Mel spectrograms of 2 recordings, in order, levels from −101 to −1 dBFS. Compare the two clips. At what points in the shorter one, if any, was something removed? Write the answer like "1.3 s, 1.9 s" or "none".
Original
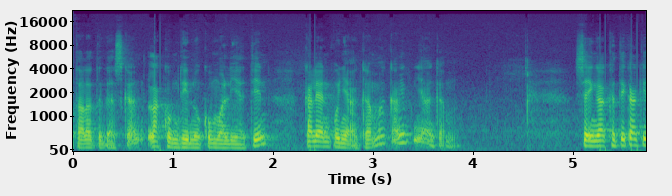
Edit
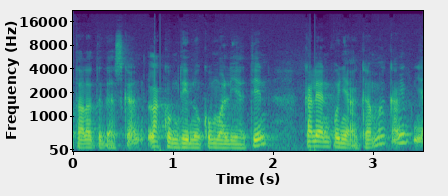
none

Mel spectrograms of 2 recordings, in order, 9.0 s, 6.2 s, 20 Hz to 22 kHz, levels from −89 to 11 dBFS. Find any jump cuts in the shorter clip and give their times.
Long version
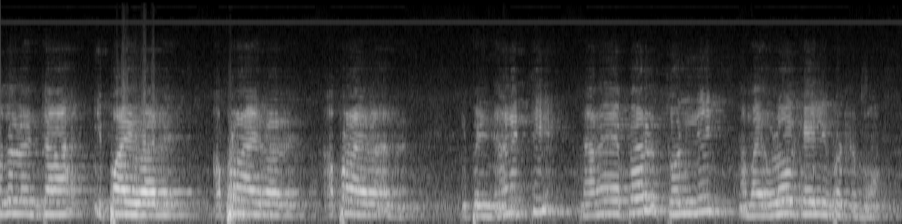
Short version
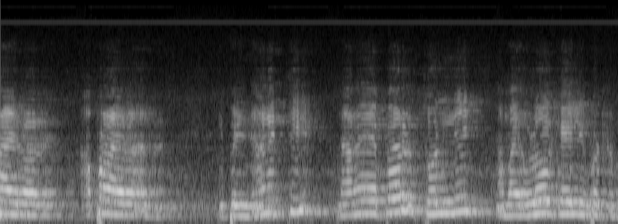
none

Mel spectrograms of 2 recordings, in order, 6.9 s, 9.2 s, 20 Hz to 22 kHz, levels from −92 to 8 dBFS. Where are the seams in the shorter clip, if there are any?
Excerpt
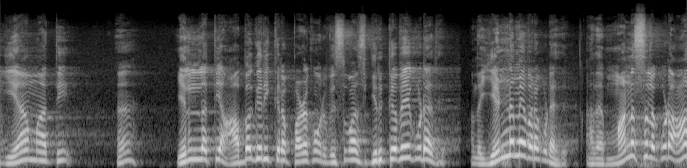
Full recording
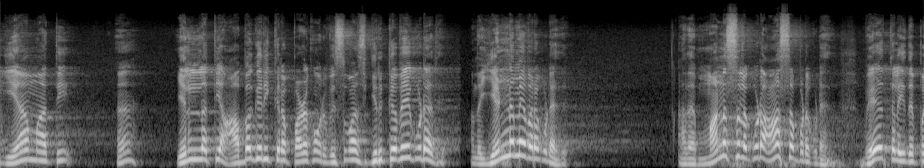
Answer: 5.8 s

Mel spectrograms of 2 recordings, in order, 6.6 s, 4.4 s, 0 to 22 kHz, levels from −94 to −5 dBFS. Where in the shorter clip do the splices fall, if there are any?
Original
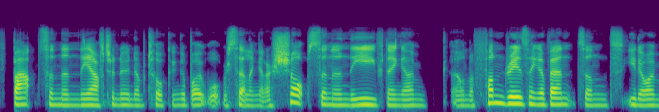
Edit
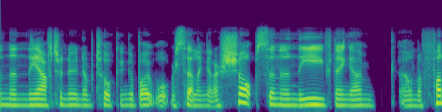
none

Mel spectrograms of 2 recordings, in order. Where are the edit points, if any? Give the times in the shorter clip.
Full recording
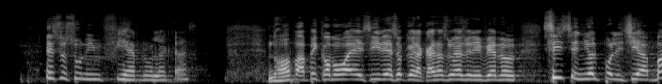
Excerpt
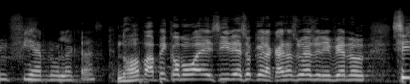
0.9 s

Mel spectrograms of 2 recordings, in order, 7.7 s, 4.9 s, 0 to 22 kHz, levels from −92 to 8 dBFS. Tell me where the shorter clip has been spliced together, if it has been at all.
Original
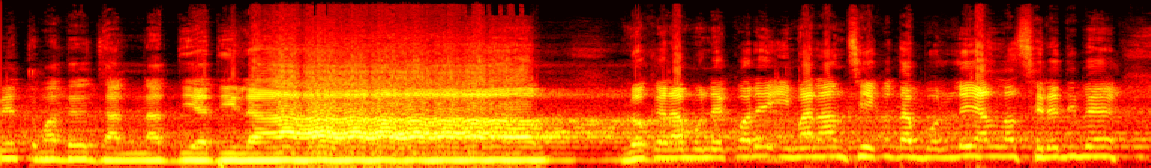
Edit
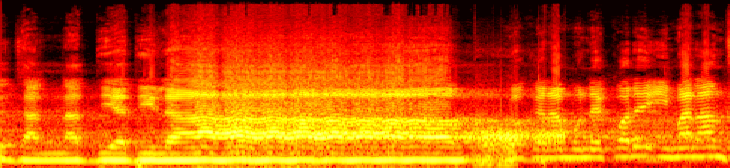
3.4 s

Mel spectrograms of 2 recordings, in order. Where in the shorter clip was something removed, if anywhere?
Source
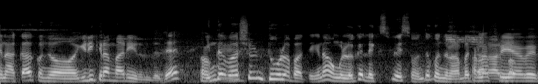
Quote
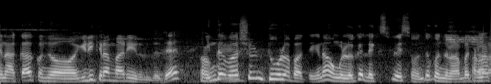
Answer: none

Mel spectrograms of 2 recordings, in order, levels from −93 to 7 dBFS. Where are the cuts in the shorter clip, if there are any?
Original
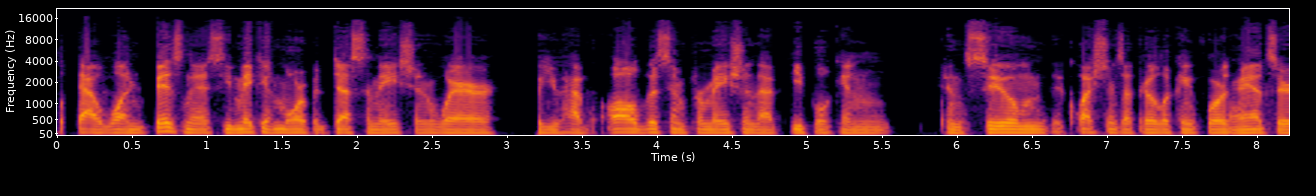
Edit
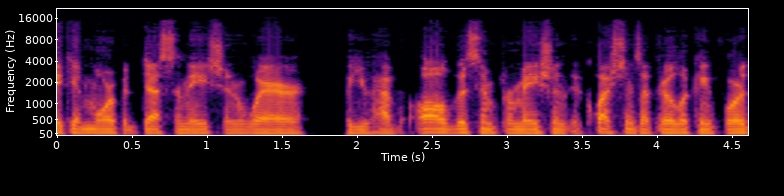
3.4 s

